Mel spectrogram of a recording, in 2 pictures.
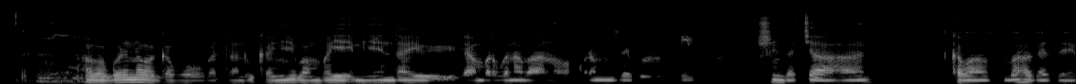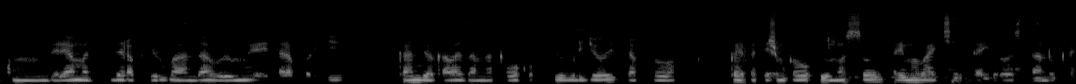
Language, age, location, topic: Kinyarwanda, 25-35, Kigali, government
